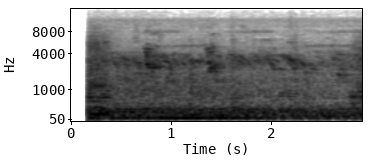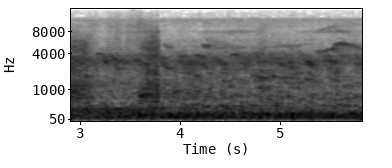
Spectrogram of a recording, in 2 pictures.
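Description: Outdoor background sound with birds calling now and then over a steady hiss, and two short noises a little past the middle.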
